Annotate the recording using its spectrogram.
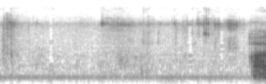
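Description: Quiet room tone with a steady low hum and a few faint handling ticks as a pearl necklace is lifted out of its small plastic bag; a woman starts speaking right at the end.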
